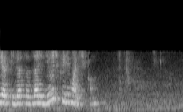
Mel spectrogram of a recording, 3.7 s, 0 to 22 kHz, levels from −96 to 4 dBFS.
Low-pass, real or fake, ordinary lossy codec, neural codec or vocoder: 7.2 kHz; fake; AAC, 16 kbps; autoencoder, 48 kHz, 128 numbers a frame, DAC-VAE, trained on Japanese speech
